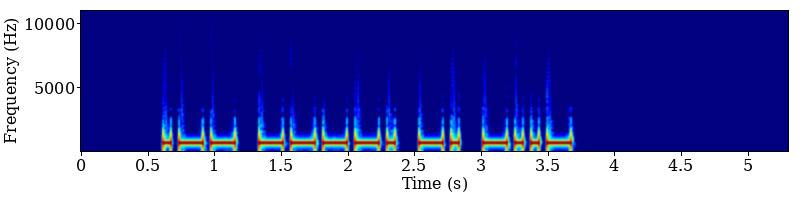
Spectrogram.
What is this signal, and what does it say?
Morse code, heard as a keyed tone, about 20 wpm, 700 Hz. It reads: W9NX
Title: Easy Call Signs Repeated 2x - 20wpm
